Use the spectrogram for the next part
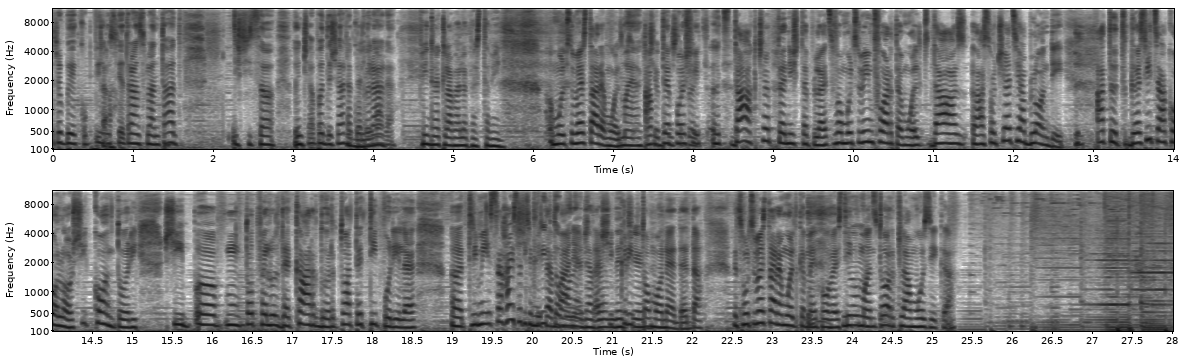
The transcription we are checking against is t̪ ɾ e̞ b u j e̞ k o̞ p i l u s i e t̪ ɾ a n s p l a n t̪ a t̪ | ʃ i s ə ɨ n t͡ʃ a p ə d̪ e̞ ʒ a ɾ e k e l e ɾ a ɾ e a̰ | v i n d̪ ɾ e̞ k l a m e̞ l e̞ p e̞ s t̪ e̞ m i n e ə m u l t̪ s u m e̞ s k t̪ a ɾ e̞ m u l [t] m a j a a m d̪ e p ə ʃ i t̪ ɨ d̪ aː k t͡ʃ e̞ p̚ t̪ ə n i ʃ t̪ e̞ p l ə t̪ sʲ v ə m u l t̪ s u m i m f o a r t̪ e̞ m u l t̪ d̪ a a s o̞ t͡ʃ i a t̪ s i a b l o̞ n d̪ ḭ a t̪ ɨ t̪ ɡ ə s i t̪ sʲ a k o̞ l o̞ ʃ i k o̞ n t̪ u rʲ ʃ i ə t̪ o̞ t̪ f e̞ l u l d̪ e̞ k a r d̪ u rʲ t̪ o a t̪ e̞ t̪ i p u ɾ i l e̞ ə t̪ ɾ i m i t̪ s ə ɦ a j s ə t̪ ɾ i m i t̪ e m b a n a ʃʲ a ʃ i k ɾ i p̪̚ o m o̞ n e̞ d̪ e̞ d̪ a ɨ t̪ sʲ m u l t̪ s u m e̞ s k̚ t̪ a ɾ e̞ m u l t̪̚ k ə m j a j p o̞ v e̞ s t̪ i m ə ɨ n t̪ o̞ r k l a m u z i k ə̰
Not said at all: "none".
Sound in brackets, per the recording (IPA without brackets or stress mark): t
